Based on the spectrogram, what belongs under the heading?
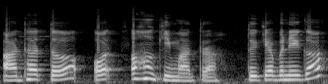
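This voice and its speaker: A woman teacher explaining a lesson slowly, asking questions and repeating each answer. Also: mid-range voice. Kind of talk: slow classroom explanation.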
